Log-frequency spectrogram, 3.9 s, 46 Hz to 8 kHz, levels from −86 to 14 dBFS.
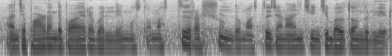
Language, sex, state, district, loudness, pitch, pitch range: Tulu, male, Karnataka, Dakshina Kannada, -17 LUFS, 110 Hz, 105-115 Hz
